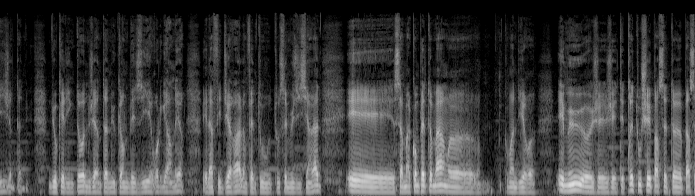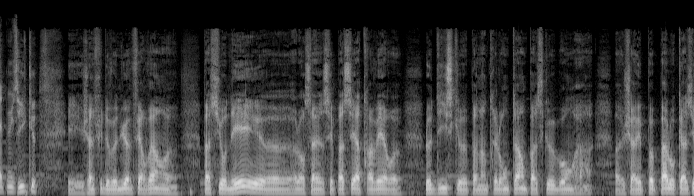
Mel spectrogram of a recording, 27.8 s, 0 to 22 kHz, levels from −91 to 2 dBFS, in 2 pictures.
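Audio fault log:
14.24 to 27.79 s, section at the wrong speed: the sound drops about five semitones and drags to the end, pitch and tempo sinking together as it runs at 0.739 times its proper speed, likely from this part being played back against the wrong clock.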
